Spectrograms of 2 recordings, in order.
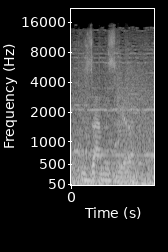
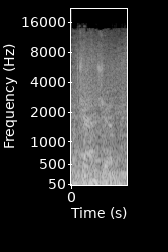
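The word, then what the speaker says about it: xianxia: There's also Zanzia, or I can't remember how to pronounce it. X-A-N-X-I-A. X-I-A, yeah. If there's magic, okay. Is that Chansha?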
